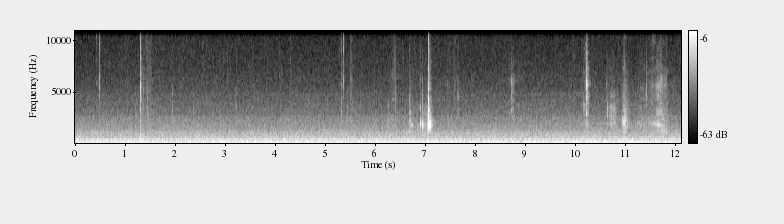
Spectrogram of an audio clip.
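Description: Small embroidery scissors snipping the threads between chain-pieced quilt pieces, with fabric being handled: a scattering of short, sharp clicks, the sharpest about seven seconds in, over a steady low hum.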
